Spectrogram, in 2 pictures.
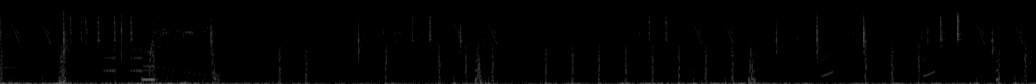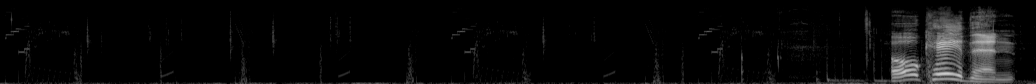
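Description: Retro video game sound effects beep and blip.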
